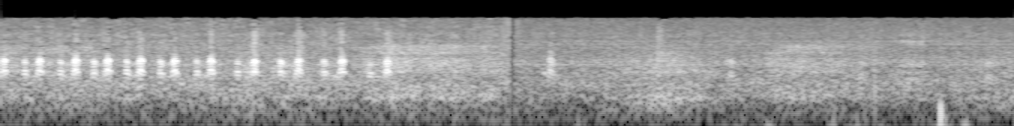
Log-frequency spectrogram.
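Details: Willow ptarmigan calling: a quick run of about a dozen dry, nasal, stuttering notes over under three seconds, loudest at the start and fading, followed by quiet background hiss with a few faint stray sounds.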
